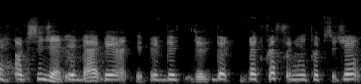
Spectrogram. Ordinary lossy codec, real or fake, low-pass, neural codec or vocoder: MP3, 48 kbps; fake; 9.9 kHz; autoencoder, 22.05 kHz, a latent of 192 numbers a frame, VITS, trained on one speaker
